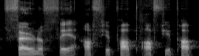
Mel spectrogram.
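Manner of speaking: normal talking voice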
